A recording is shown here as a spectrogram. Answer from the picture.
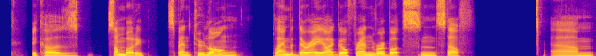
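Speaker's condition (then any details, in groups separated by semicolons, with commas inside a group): No condition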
